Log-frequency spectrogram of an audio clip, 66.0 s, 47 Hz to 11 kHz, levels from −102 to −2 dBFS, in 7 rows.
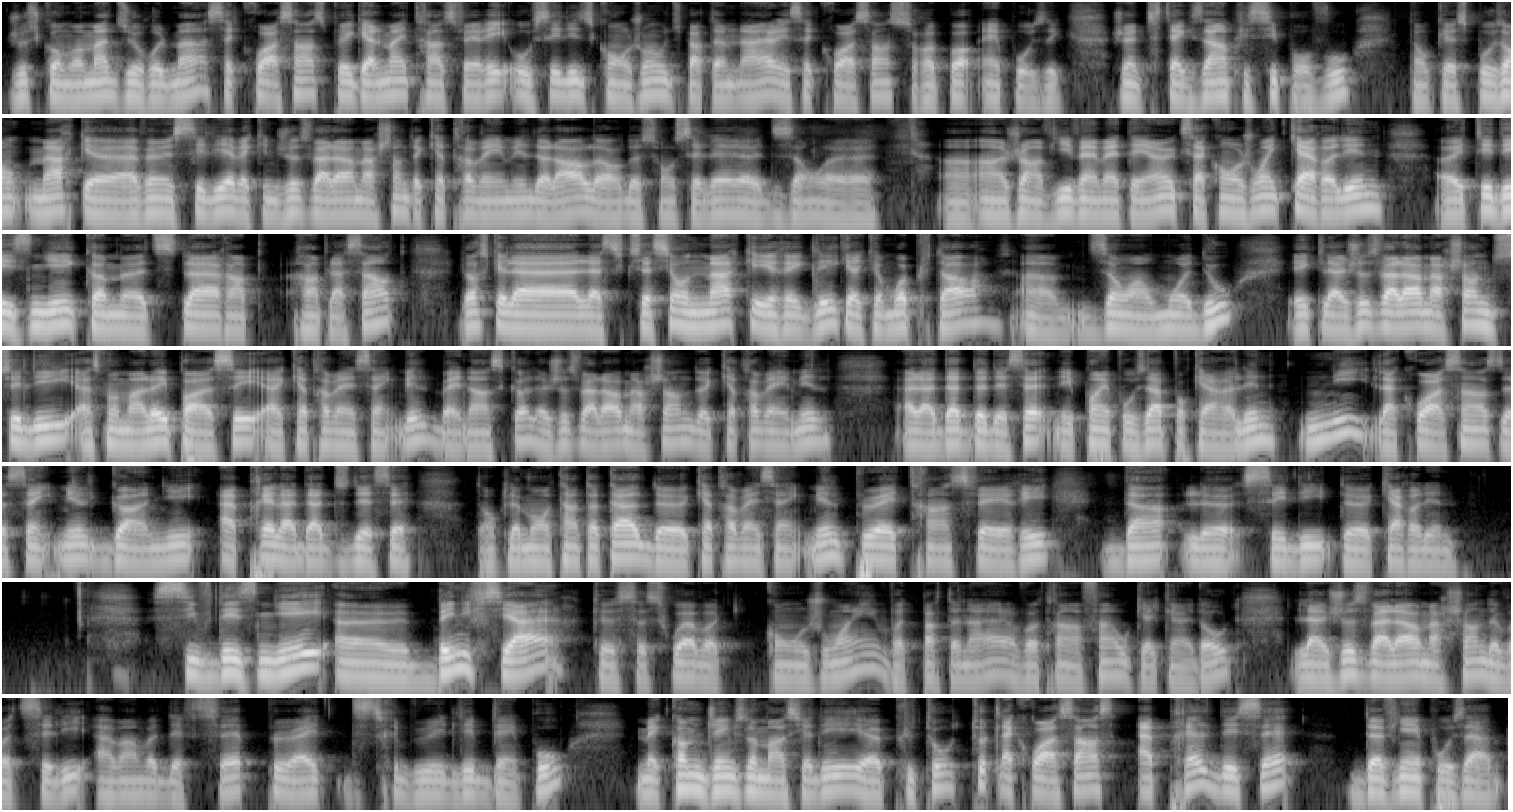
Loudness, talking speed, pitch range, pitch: -28 LUFS, 175 wpm, 105-120 Hz, 110 Hz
